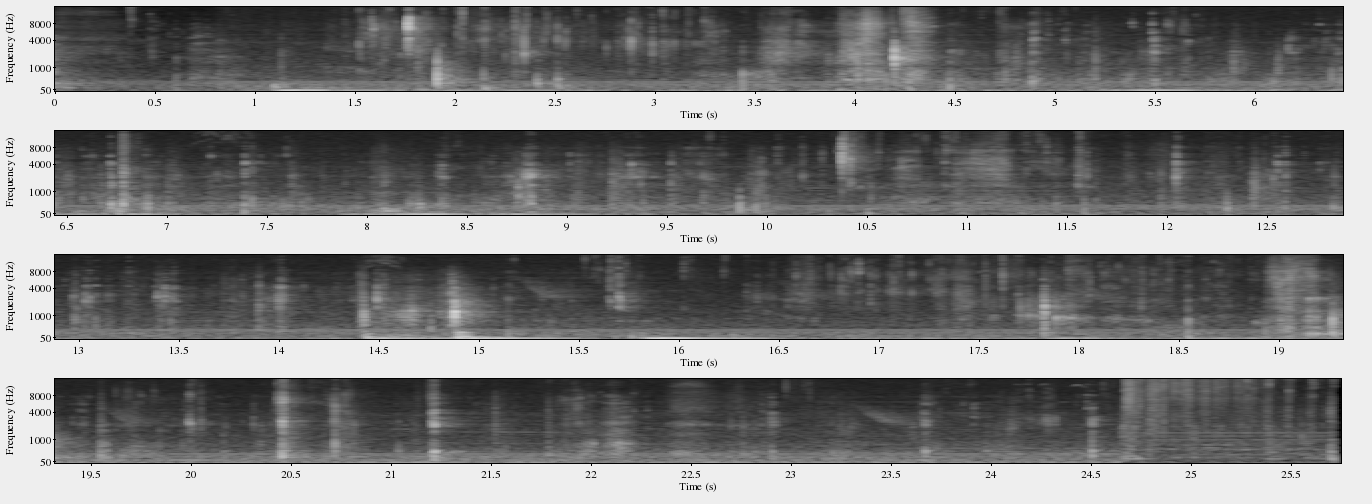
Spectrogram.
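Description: Close-up biting and chewing of a slice of thin-crust pizza topped with flat noodles, with irregular crisp crunches as the crust breaks.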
